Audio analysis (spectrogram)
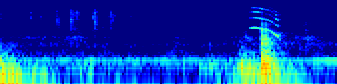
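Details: Siberian Husky puppy playing in a pen indoors gives one brief high whine that slides downward, rich in overtones, amid soft pattering, scuffing and dull thumps of movement.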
